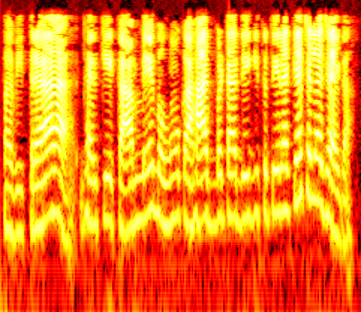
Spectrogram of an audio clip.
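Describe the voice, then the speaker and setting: A woman's voice: medium pitch, a little slow, dry recording, muffled recording, natural voice. A woman voicing a meddling older aunt in a family cartoon, complaining and lecturing with exaggerated sympathy. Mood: scolding. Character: meddling older aunt, falsely pitying, nagging and fault-finding. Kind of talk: Hindi family cartoon story voice acting.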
